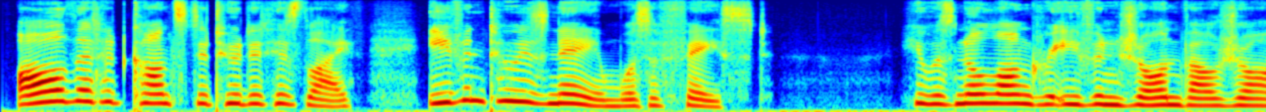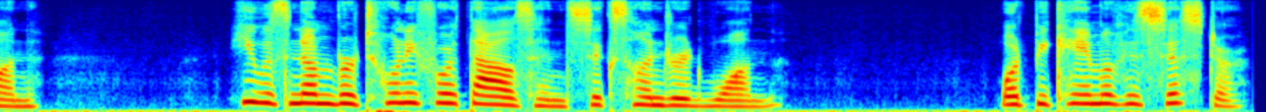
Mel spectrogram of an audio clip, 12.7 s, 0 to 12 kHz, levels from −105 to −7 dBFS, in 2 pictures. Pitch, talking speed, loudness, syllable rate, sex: 245 Hz, 155 wpm, -17 LUFS, 5.2 syllables/s, female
